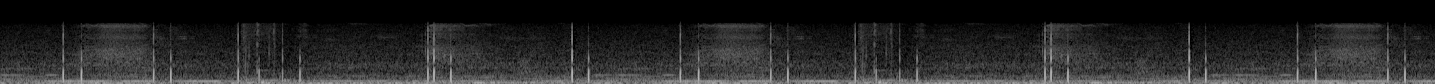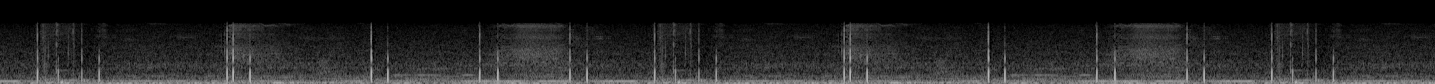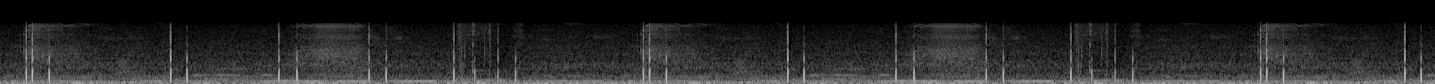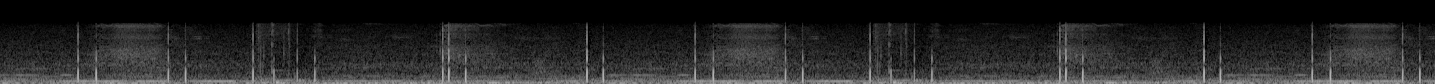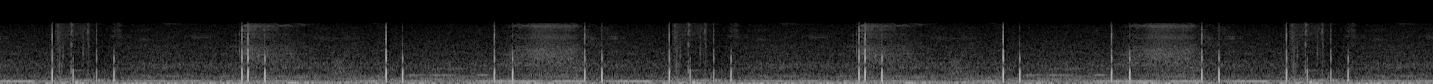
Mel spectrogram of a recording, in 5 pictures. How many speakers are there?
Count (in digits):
0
